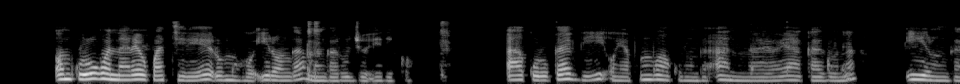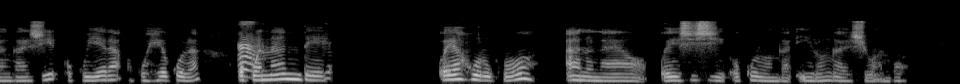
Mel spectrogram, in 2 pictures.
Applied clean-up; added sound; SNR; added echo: none; none; none; none.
